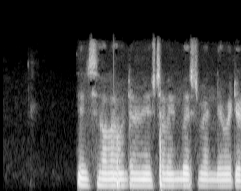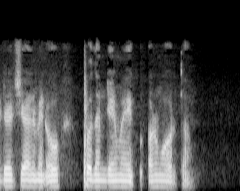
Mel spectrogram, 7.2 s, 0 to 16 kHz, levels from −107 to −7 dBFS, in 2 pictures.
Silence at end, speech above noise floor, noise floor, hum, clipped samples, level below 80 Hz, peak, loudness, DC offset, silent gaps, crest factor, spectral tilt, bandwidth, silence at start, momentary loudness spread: 0.75 s; 65 dB; -81 dBFS; none; under 0.1%; -52 dBFS; -2 dBFS; -17 LUFS; under 0.1%; none; 16 dB; -6.5 dB/octave; 7.4 kHz; 1.15 s; 7 LU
